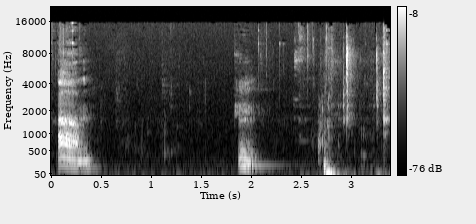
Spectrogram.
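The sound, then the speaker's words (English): A person takes a few soft sips of water and a small swallow, with brief vocal sounds between them and quiet pauses, ending in a gentle gulp and faint clicks. “I mean, right now I feel like I'm starving of water, you know, because I need to have a little sip here. Let me have a quick sip.”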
